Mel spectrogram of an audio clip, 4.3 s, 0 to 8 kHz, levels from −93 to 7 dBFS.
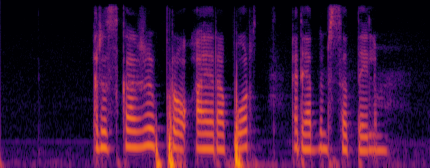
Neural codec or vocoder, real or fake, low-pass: none; real; 7.2 kHz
